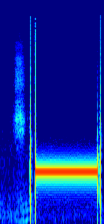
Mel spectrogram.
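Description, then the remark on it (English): A loud censorship bleep: a steady, pure mid-high tone held for about a second, framed by short clicks, with a second bleep cutting in right at the end. “That's a quote from a TV show, so you don't have to bleep that out.”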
